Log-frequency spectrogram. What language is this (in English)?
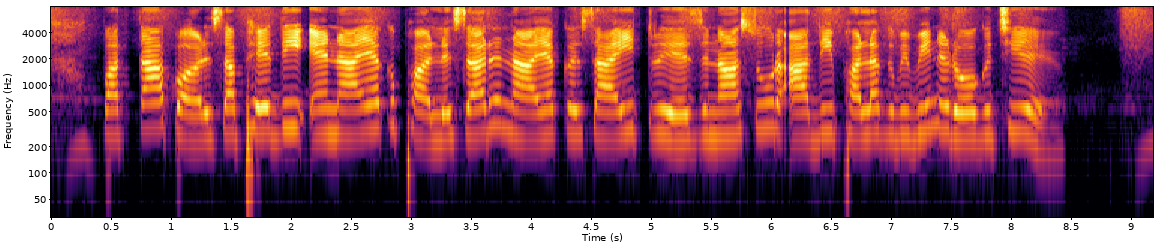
Maithili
